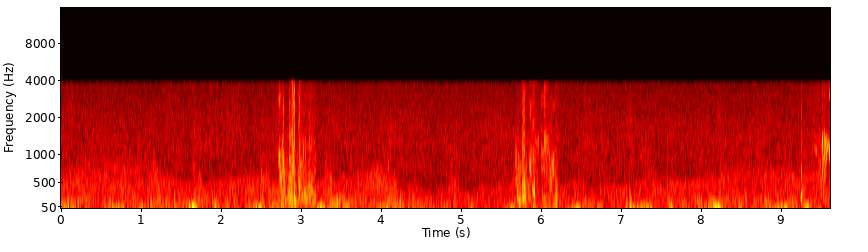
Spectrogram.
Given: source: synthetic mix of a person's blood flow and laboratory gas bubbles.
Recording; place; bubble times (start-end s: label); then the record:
Doppler ultrasound of blood flow; subclavian vein
2.71-3.20 s: bubbles
5.67-6.23 s: bubbles
9.22-9.30 s: bubbles
9.38-9.62 s: bubbles
From the record:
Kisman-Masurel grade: 223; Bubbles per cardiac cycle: several, 3 to 8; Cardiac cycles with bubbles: 10 to 50%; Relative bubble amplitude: loud (0.450 to 0.775); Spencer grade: 2 (many but less than half of the cardiac periods contain bubble signals, singularly or in groups); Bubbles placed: anywhere in the cardiac cycle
